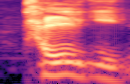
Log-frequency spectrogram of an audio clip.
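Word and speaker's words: 닭이: 그래서 얘는 어떻게 발음해야 돼요? 다기가 아니라 달기. 리을이 빠질 이유가 없죠.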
